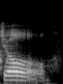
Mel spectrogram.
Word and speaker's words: Joel: I'll do Joel next, and then after Excuse that, me, by the way, just so you stop pronouncing his name wrong, his name's Joel. Joel.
